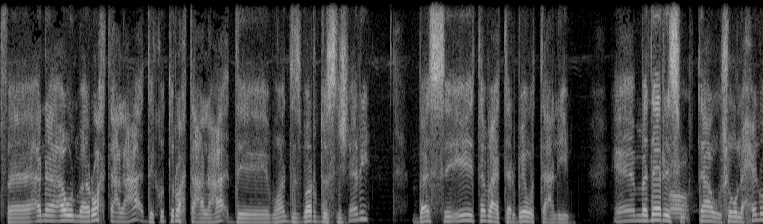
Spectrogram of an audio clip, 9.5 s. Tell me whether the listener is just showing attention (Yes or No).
Yes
